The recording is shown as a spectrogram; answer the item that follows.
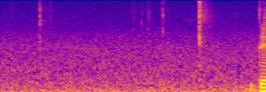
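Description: A few faint, separate computer keyboard keystrokes as a word is typed, the clearest about one and a half seconds in.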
